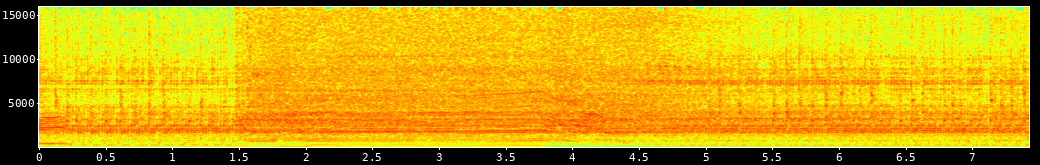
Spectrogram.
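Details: Husqvarna 272XP chainsaw with a 20-inch reconditioned bar, new chain and new sprocket revs up crisply, holds a clean steady high scream, then settles to an even idle: running strong.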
